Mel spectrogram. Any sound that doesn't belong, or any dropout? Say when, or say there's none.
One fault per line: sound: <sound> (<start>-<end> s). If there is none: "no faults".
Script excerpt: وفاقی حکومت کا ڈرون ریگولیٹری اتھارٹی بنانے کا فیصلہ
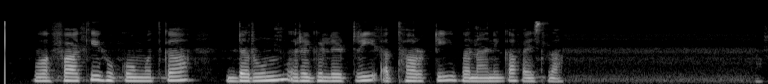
no faults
